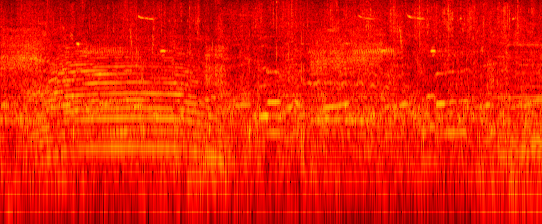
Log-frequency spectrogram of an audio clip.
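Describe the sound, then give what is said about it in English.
A human voice imitates farmyard animals, giving a run of long, drawn-out cow moos with a rich, wavering tone that continues loudly without a break. “My impression of a farmyard in Leighton Buzzard.”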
